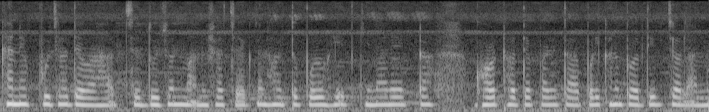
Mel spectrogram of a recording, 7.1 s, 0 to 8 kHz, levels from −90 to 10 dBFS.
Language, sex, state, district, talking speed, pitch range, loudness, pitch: Bengali, female, Assam, Hailakandi, 150 wpm, 195-205 Hz, -15 LUFS, 200 Hz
